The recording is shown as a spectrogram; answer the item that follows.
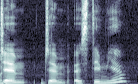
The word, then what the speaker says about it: Cem Özdemir: Da kam doch Cem Özdemir. – Ja. – Oh, das war jetzt sehr deutsch ausgesprochen. – Ja, und? Cem Özdemir. Entschuldigung.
